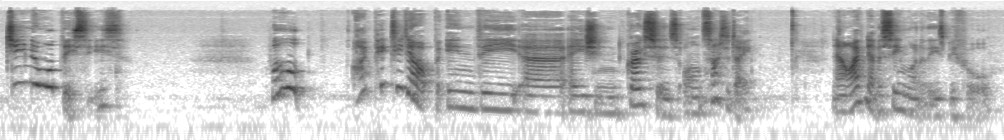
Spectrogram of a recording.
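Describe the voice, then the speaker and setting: Middle-aged female trainer, animated and expressive, average pitch, teaches while acting out quoted lines. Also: measured pace, gravelly, pauses often. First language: English. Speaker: communication trainer. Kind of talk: instructional talk.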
